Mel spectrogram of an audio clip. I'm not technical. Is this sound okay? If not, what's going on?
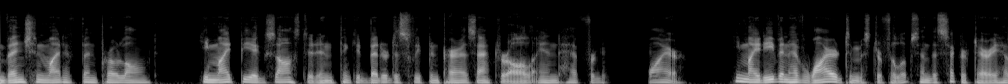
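No. From 6.03 to 6.51 s, a likely long network dropout stopped the speech arriving. You hear a fading buzz, then near silence, and that half-second is lost.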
